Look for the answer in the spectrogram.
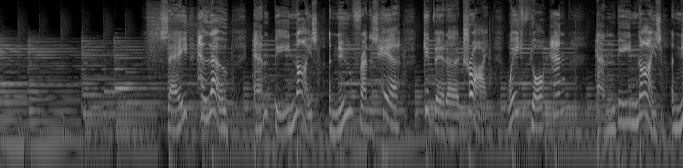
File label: Listen and chant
